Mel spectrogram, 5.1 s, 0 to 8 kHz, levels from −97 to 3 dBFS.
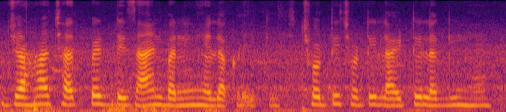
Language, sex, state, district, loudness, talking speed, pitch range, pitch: Hindi, female, Uttar Pradesh, Lucknow, -20 LUFS, 155 wpm, 185-210 Hz, 200 Hz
